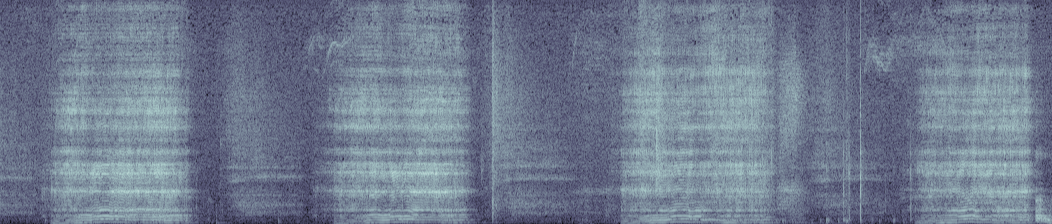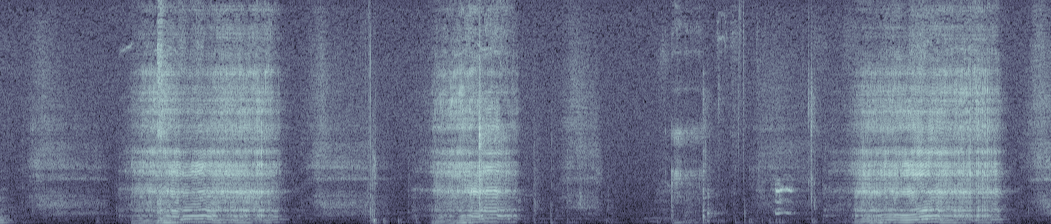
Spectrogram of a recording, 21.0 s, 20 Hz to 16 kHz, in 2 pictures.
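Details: Heavy snoring: loud, rattling snores on each in-breath, about 7 to 8 a minute, with quiet out-breaths between them.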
